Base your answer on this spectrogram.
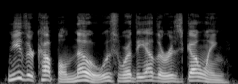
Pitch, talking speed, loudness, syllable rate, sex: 155 Hz, 200 wpm, -16 LUFS, 5.5 syllables/s, female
